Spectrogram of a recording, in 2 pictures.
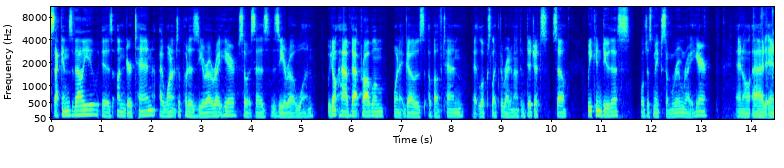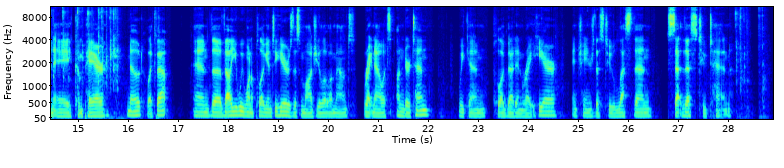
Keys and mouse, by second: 13.4 middle click, 14.4-28.9 drag, 14.4 shift+a, 17.0-17.7 typing.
